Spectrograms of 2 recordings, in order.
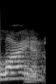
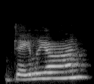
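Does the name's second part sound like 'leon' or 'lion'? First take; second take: lion; leon. First: The second part sounds like 'lion'. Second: The second part sounds like 'leon'. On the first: The speaker calls it right. "today in my pronunciation, I'm like a big B minus" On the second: The speaker calls it wrong. "Am I saying it right?"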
